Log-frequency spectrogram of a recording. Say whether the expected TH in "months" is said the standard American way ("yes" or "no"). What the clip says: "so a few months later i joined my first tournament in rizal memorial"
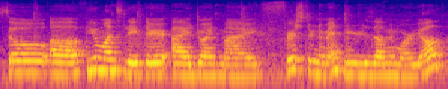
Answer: no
